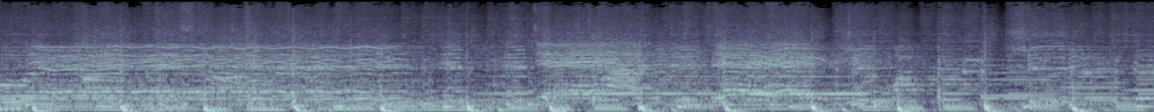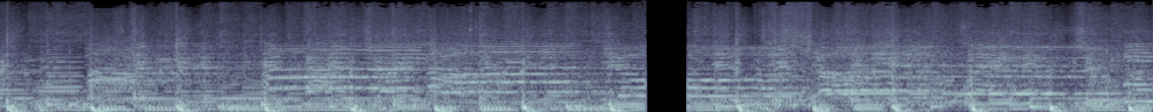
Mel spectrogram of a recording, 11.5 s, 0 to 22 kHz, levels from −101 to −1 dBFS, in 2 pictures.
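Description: A playback stall at 8.99 s silences the audio for about 213 ms until 9.21 s, most likely because the player ran short of buffered data or its output thread was briefly blocked, so the sound halts mid-flow before resuming. A time-compressed catch-up follows from 9.21 s to 11.33 s, running about 1.1 times faster as the player trims its backlog by removing short segments and cross-fading the joins, which keeps the pitch normal but makes the sound hurried.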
